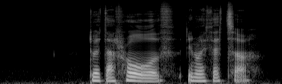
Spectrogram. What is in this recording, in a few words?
"rhodd", Welsh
